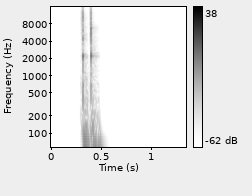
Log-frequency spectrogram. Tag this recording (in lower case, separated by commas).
hands, finger snapping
